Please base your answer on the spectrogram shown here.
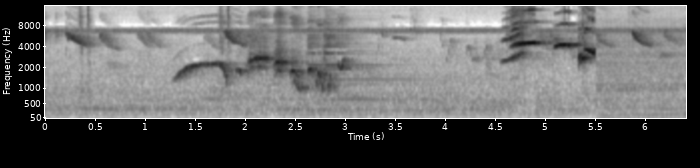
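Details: An old wild oriental magpie-robin sings loudly on a street corner, with rising and falling whistled slurs, a few sharp clicks, then a loud burst of quick high notes and a soft downslur, over a thin steady tone.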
